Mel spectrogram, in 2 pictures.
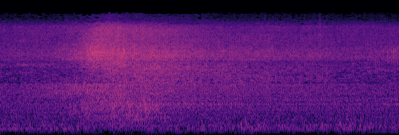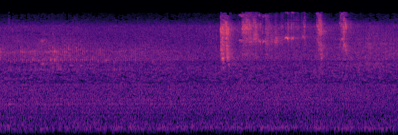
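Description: Steady faint outdoor background noise with a rushing swell that rises and fades about a second in, then a few sharp clicks near the end.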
